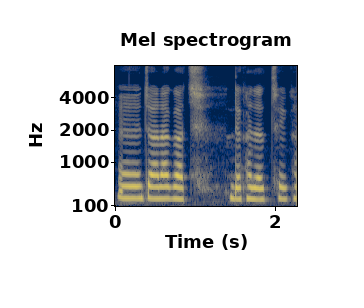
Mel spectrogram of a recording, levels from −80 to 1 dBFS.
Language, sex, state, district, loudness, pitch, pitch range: Bengali, female, Tripura, West Tripura, -14 LUFS, 240 Hz, 235-250 Hz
